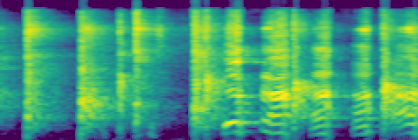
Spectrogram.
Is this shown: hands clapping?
yes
